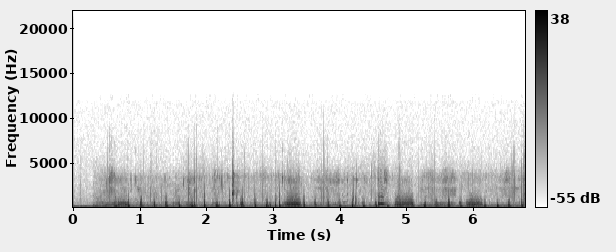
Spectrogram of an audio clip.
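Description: Rapid, regular, crisp heart sounds over a low steady hum, with no added murmur: normal heart sounds of a newborn.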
